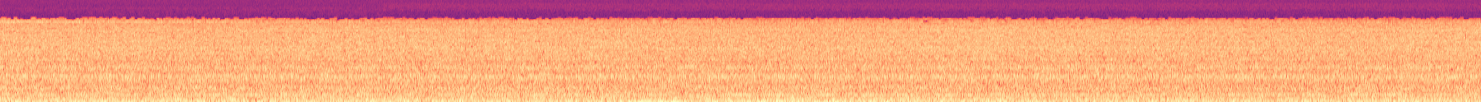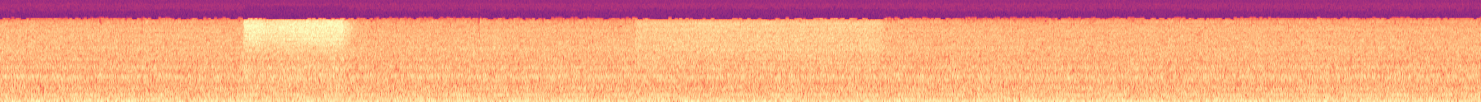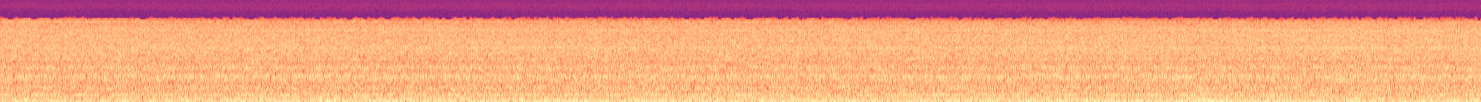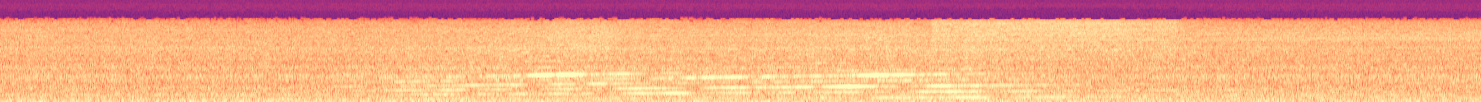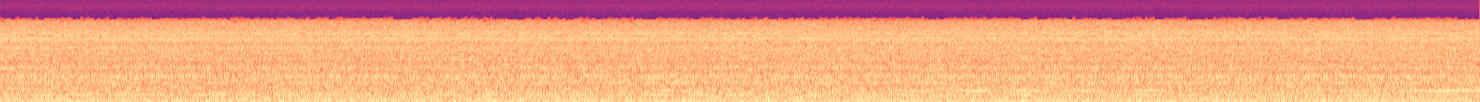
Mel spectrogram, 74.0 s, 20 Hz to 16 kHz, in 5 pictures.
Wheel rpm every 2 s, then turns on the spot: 0, 0, 0, 0, 0, 0, 0, 0, 0, 0, 0, 0, 0, 0, 0, 0, 0, 0, 0, 0, 0, 0, 0, 0, 0, 0, 0, 0, 0, 0, 0, 0, 0, 0, 0, 0, 0.
none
